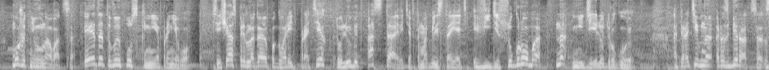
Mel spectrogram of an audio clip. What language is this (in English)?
Russian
